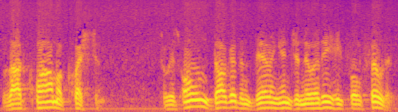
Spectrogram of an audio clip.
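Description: A man acts out an approving, formal American major in an old radio play. His pitch is middling and the vintage recording sounds dull. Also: moderate pace, a little mellow, natural voice. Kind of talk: 1940s radio drama acting.

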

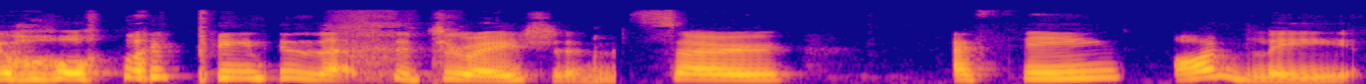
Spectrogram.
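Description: A young woman from Bali, a guest speaking thoughtfully in a casual conversation, pausing to choose her words. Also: medium pitch, no room sound, muffled recording. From Indonesia (Bali). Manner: reflective, thoughtful, with hesitations.

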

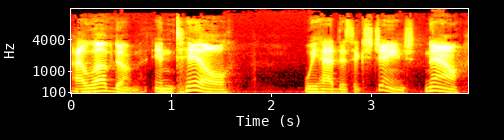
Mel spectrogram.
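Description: A man's voice: medium pitch, animated, slow pace, sharp tone. A man on a podcast telling a dry, self-deprecating story about an early morning trip. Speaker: podcast cohost.

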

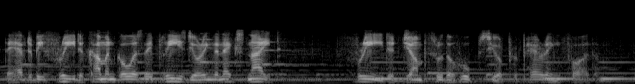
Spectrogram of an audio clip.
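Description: An actor playing an ominous, insinuating narrator who taunts a guilty schemer in old-time radio suspense style. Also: male voice, fairly low pitch, close to an everyday voice. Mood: knowing, sardonic. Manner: insinuating, taunting second-person address. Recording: muffled old radio recording with loud music.

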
